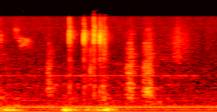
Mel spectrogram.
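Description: Faint typing on a computer keyboard, heard over a video call: one or two keystrokes at the start, then a short run of clicks from about half a second to a second and a half in.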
